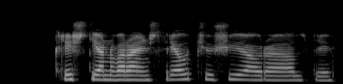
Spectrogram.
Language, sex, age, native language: Icelandic, female, 12, Icelandic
